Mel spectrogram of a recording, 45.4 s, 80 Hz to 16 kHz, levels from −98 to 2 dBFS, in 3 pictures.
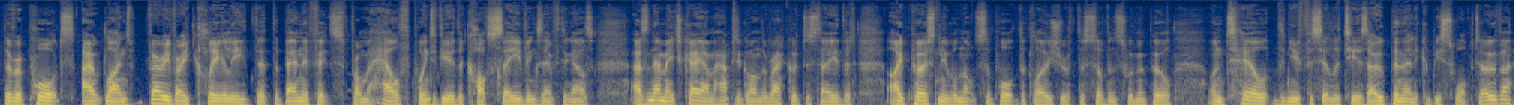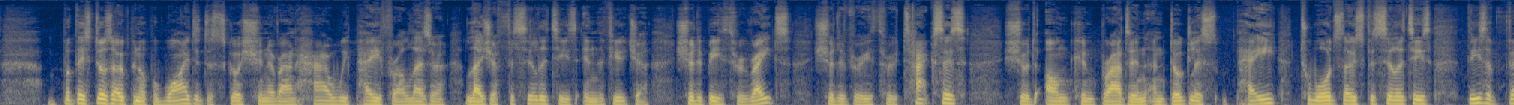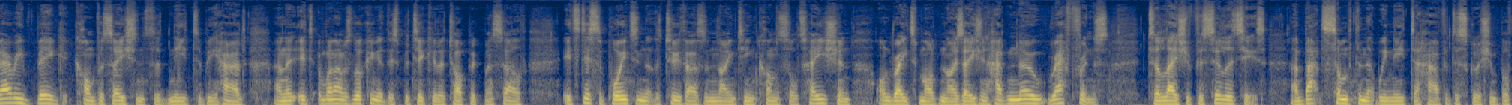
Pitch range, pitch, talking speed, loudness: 105-125 Hz, 115 Hz, 190 wpm, -20 LUFS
